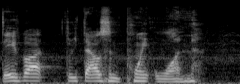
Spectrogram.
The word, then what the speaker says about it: DaveBot 3000.1: DaveBot 3000.1. Greetings! I'm the new and improved DaveBot 3000.1. The point one is silent, so it's DaveBot 3000.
